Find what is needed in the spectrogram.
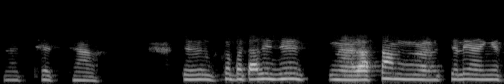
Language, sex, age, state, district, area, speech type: Hindi, female, 18-30, Uttar Pradesh, Chandauli, rural, conversation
